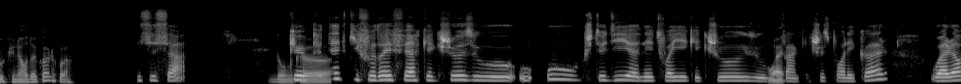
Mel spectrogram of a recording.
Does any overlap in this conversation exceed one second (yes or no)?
no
